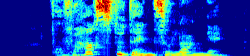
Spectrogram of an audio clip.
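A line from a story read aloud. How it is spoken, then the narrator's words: Whisper. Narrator (German): flüstert Mathilda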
